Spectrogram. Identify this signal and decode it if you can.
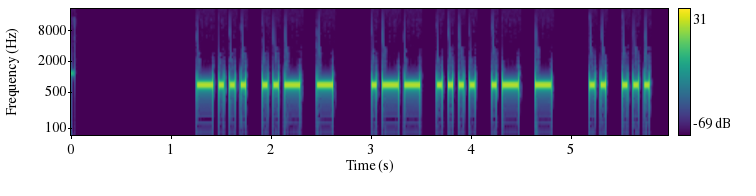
Morse code, heard as a keyed tone, about 22 wpm, 700 Hz. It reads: BUT WHAT IS
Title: Sentences from Top 300 Words and Abbreviations 22wpm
